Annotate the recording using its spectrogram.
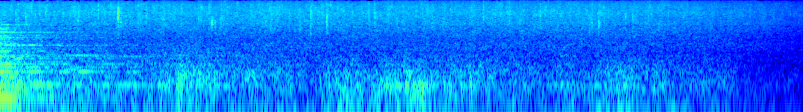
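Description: Steady rain with low rumbling thunder that swells about halfway through. The whole thing fades out toward the end.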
